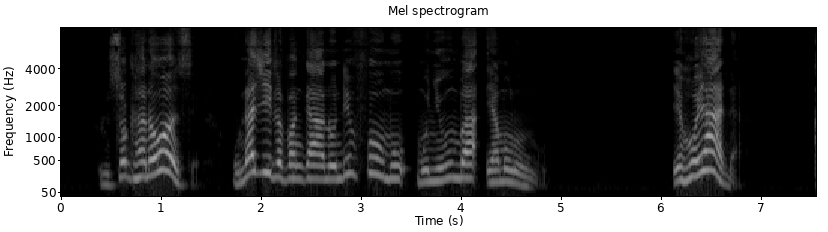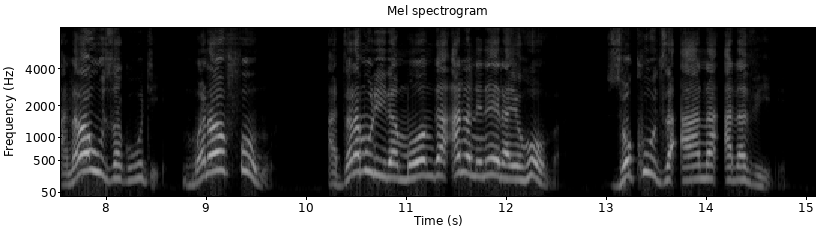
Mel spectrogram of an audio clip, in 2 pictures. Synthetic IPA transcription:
m̩sɔŋkʰanɔwɔnsɛ̥ | unat͡ʃitap̬aŋɡanɔndiɱ̩fumumuɲumbajamulṵːŋɡu | jɛɦɔjaɗa̰ | anawauzak̬uːtḭ | mwanawaɱfumṵ | ad͡zalamuliɾamɔŋɡaʔananɛnɛɾajɛɦɔva̰ | zɔkʰud͡zaʔanaʔaɗavḭːɗɛ

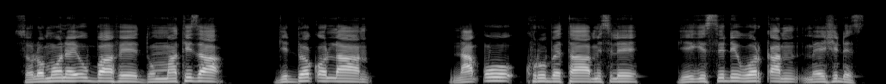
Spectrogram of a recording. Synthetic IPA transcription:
sɔlɔmoːnɛjʊbːaːfɛd̪ʊmːɐt̪ɪzɐ | ɡɪd̪ːɔkʼɔlːaː | nɐmʔːʊkʰʊɾʊbɛt̪amɪslɛ | ɡiːɡɪsːɪd̪ɪwɔɾkʼːɐnme̞ːʃ̬ɪd̪ɛs

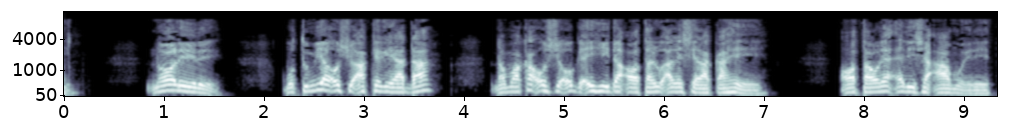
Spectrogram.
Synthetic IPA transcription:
nɔɾeɾe | motumiaoɕiɔakeɣeada | namwakaoɕjɔoŋɡɛiɦiːdaʔɔtaɾeuaɣeɕiɛɾakaɦe | ɔtaoɾeaʔɛɾiʃ̬a̰ʔamoeɾeːtɛ

